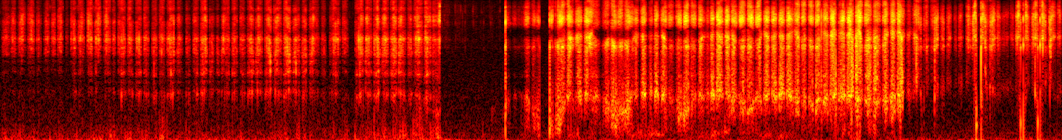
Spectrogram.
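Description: Curved steel tweezers held in fingertips scratch and pinch the small hollow white plastic inline remote microphone of Apple wired earphones as it hangs on its cable. Dense, bright, hissy scratching fills the clip, broken by a short quieter stretch with a few sharp clicks before the scraping returns louder and rougher.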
